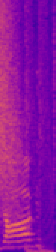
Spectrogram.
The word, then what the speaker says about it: Zaugg: and today we have author is it Zog am I pronouncing up yes perfect okay zombies she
